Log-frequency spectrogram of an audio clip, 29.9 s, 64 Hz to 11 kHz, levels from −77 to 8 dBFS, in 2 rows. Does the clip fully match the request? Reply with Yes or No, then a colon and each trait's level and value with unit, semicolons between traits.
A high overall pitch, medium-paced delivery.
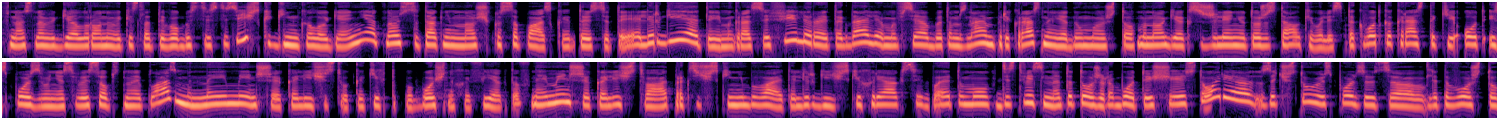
Yes: high, 215 Hz; average, 145 wpm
